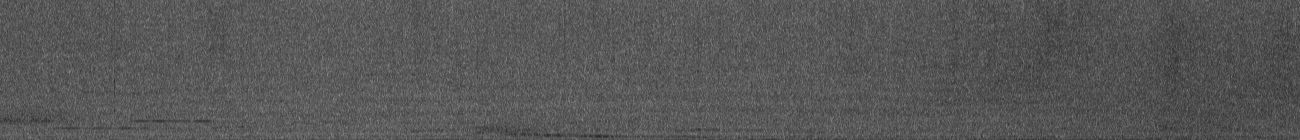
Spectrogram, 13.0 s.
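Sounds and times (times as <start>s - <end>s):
heavy rain pouring: 0.0s - 13.0s
low rumble: 3.7s - 9.3s.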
